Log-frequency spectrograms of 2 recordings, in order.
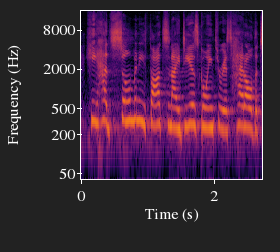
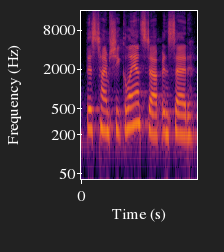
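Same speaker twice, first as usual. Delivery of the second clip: ordinary delivery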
